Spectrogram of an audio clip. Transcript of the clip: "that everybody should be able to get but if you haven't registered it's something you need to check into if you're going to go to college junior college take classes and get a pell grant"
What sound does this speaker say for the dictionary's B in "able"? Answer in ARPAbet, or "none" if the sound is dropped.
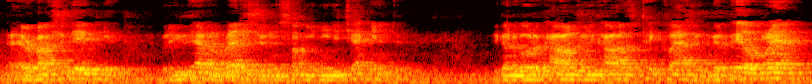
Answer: none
